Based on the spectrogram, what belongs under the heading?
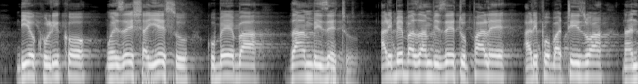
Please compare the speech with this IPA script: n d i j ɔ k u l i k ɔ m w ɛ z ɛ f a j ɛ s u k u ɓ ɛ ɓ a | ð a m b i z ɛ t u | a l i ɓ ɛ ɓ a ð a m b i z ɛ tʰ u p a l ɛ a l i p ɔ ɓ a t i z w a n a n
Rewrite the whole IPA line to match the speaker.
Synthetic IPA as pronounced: n d i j ɔ k u l i k ɔ m w ɛ z ɛ ʃ a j ɛ s u k u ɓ ɛ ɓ a | ð a m b i z ɛ t u | a l i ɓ ɛ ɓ a ð a m b i z ɛ t u p a l ɛ a l i p ɔ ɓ a t i z w a n a n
